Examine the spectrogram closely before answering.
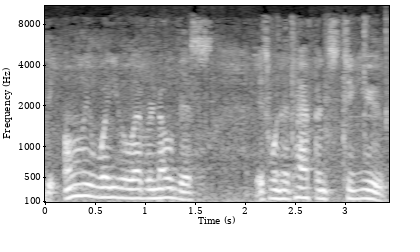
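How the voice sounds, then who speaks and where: A woman speaks with a very deep, low pitch and fairly even intonation. Noticeable background noise can be heard. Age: 70s. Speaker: spiritual teacher. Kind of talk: spiritual talk.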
